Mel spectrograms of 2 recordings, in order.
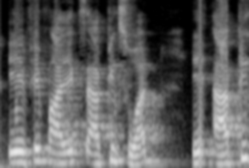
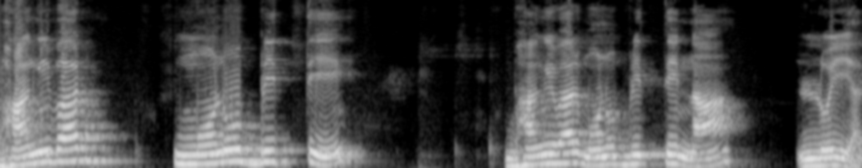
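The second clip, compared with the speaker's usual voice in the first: slow, word by word with pauses; slow dictation; 2 semitones lower, much slower than usual. Shown as a demonstration. Teacher giving students the meaning, slow dictation. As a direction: dictate the phrase unhurriedly for writing.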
